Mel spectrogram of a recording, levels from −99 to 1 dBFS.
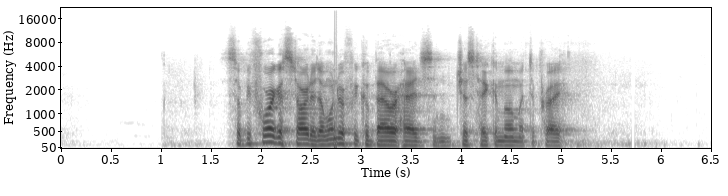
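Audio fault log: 2.73–2.75 s, chunks out of order: a 10 ms block of audio arrives one block late and plays after the block that should follow it. Nothing is missing, but the swapped order creates three hard joins, heard as a brief jumbled stutter.
5.70–5.73 s, gap at a join of encoded pieces: two separately encoded sections are butted together untrimmed, so the encoder's start-up delay and last-frame padding remain as a silence of about 36 ms. Its edges are smeared by the codec, and the sound then resumes where it stopped.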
